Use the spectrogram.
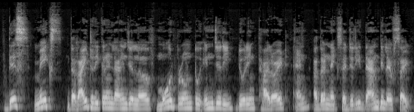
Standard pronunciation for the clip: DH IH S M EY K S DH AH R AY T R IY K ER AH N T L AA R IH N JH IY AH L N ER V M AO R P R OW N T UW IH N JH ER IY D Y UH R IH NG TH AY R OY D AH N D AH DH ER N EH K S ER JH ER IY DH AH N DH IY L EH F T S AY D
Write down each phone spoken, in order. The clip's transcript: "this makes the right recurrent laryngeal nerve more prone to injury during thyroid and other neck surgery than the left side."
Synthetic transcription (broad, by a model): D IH S M EY K S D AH R AY T R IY K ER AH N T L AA R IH N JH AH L N ER V M AO R P R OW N T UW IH N JH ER IY D Y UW R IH NG T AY R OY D AH N D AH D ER N EH K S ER JH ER IY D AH N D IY L EH F T S AY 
